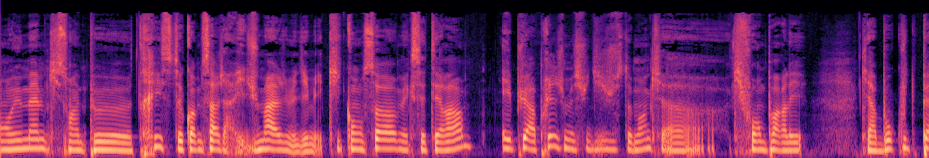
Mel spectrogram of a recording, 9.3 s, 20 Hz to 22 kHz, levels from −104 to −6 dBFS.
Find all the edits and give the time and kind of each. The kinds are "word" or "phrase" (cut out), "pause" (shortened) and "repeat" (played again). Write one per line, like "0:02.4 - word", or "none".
0:04.9 - pause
